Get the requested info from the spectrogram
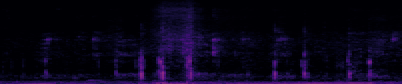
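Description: Faint chewing of fried chips: scattered small mouth clicks and soft crunches, with one slightly louder crunch a little before the halfway point.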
